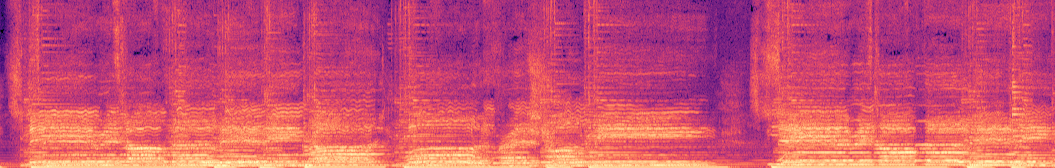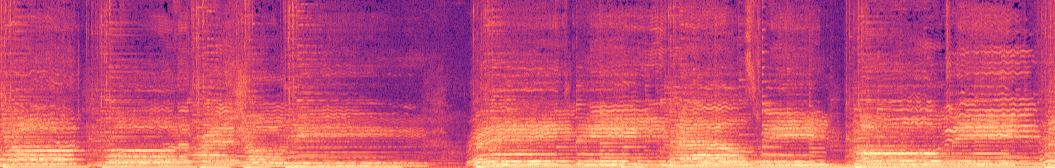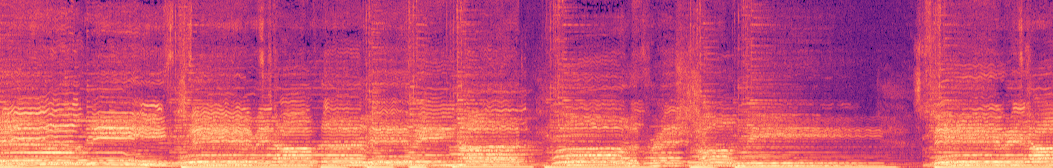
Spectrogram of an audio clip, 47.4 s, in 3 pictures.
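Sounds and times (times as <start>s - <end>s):
choir singing: 0.1s - 47.4s.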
